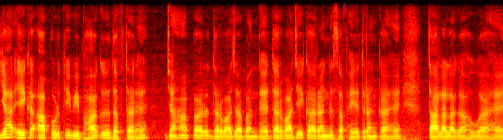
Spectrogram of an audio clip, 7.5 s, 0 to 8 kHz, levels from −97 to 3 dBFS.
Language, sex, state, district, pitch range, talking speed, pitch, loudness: Hindi, male, Uttar Pradesh, Budaun, 120-140 Hz, 175 wpm, 130 Hz, -23 LUFS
